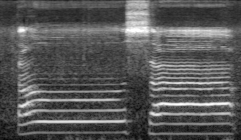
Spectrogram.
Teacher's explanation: تانون زبر تاؤ، سین کھڑی زبر سا، تاؤ سا، وقف کی صورت میں تاؤ سا، بس ہم نے لہجہ تھوڑا سا نیچے لے کے آنا ہے کہ ہمیں پتہ ہو کہ یہاں پہ وقف ہو گیا ہے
